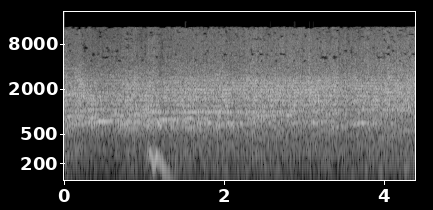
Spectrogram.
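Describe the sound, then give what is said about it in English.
A large audience applauds steadily throughout, a dense, even wash of many hands clapping at once that holds the same loudness from start to finish without fading. “He didn't clap there, but he nodded his head slightly in agreement there.”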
